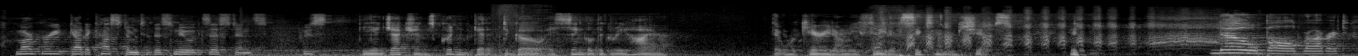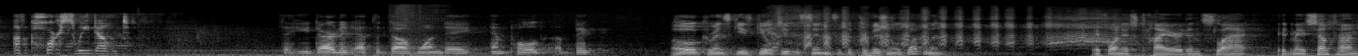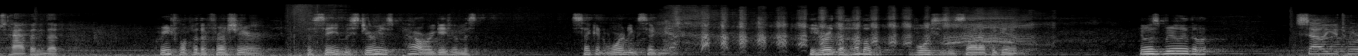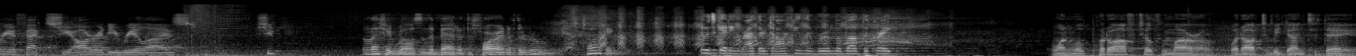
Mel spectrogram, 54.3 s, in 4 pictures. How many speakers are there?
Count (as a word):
eight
